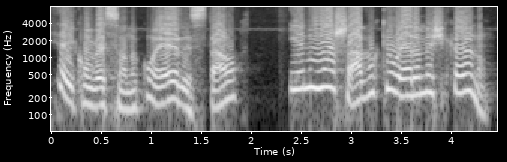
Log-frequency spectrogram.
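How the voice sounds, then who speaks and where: A man telling a personal story in a casual study-group discussion on a video call, in a calm, measured way. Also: sits high, dry recording. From Brazil.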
